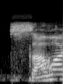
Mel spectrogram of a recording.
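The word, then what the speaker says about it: ça va: और सावा short form है कोमा सावा का। ये सी के नीचे सेडिला लगा हुआ है, आपको याद होगा तो क का साउंड स बन जाता है।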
